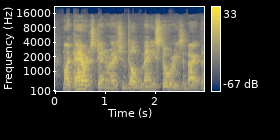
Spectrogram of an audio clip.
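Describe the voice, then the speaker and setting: A man with an English accent at medium pitch, with ordinary pitch variation and a moderate pace. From England. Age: 60s. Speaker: expatriate sharing healthcare experience. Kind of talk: personal testimony.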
